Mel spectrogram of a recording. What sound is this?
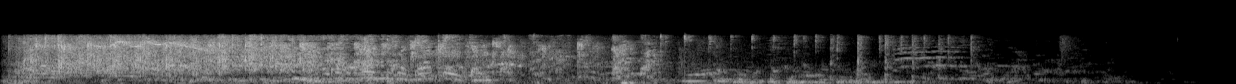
An old sound I discovered cut from a video recording of a play. Audience is heard clapping, cheering, and whistling.
cheer, clapping, play, whistle, clap, audience, adults, cheering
